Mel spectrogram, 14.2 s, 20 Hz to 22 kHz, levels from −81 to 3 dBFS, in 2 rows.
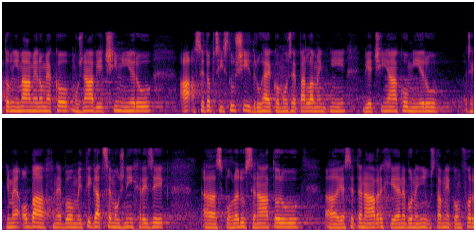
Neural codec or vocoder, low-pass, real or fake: none; 7.2 kHz; real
